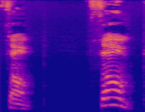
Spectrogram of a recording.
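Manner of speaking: plain reading voice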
